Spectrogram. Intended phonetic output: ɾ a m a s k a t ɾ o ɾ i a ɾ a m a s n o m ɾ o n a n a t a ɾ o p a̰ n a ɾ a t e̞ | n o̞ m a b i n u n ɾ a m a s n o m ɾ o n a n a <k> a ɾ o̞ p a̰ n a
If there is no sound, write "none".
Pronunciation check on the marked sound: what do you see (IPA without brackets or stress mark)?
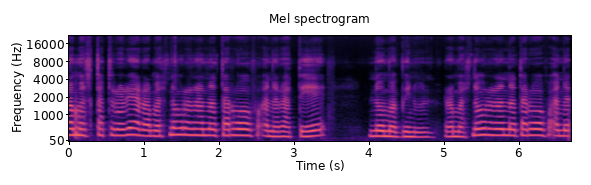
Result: t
